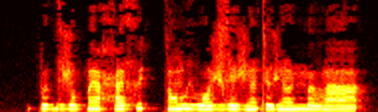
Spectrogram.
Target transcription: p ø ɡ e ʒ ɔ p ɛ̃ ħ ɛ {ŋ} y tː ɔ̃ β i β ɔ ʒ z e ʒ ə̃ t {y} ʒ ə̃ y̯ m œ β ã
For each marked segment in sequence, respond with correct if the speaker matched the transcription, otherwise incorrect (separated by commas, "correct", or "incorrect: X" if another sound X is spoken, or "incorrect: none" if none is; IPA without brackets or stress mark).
incorrect: x, incorrect: ø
